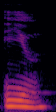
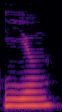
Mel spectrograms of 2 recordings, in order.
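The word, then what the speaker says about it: 이응: Mais si elle est utilisée comme consonne finale, la prononciation devient ung.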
